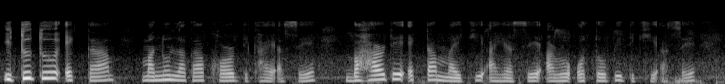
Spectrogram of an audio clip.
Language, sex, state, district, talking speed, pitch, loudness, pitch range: Nagamese, female, Nagaland, Dimapur, 140 wpm, 180 Hz, -19 LUFS, 160-205 Hz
